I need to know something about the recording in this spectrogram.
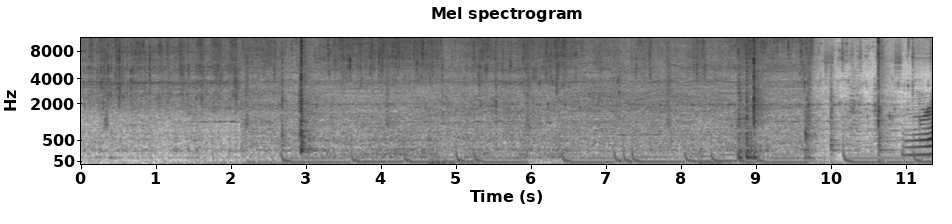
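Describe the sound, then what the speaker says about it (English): A fine metal mesh PC dust filter is rinsed under a running kitchen tap, with a steady, loud hiss of water splashing into a sink and occasional clunks and knocks before the flow stops near the end. "a real easy way to clean this out is just run it over some water"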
